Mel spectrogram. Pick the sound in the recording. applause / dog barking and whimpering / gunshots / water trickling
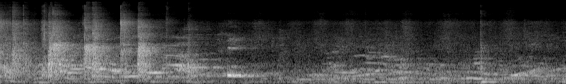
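applause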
